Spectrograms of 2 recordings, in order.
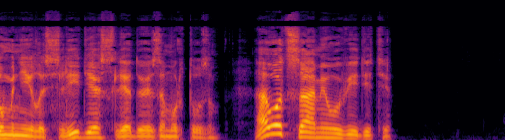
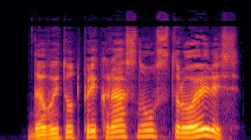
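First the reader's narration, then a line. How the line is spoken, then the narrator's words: Exclaiming. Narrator (Russian): воскликнула Лидия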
